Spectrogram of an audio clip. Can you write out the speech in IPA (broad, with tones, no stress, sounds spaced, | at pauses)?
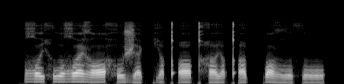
ʁʷ iː˦ h uː˦ ʁʷ æ˦ ɣ ɒː˨˦ h o˨˦ ʒ æ˨ kː i˨ qʼ oː˧ qʰ iː˨ qʼ e˨˦ pː ɒ˦˨ ɣ o˨ θ o˨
